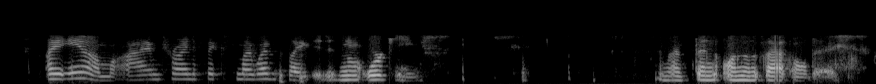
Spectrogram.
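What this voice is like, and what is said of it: Tired, exhausted-sounding voice. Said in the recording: “You sound exhausted.”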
